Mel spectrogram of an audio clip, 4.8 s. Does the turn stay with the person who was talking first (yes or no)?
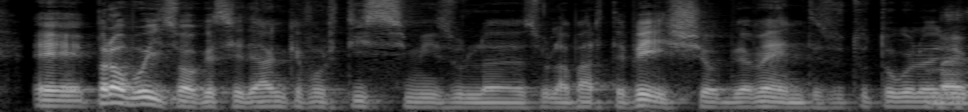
yes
